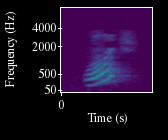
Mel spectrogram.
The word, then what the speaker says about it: Woolwich: Patrick lives in Woolwich? Is that how you pronounce that? – You got it. – All right. Woolwich,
